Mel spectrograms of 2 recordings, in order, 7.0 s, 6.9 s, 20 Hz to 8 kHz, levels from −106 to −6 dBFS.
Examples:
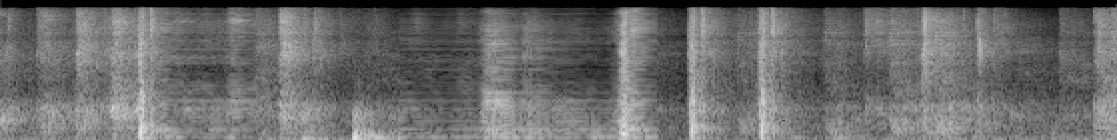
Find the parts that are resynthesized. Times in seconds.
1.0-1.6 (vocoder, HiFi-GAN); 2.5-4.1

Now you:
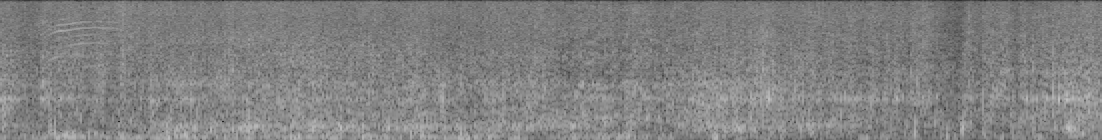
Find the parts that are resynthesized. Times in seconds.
3.5-4.2 (vocoder, HiFi-GAN)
